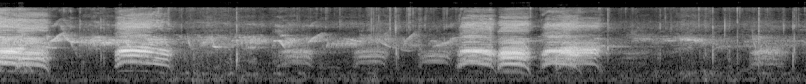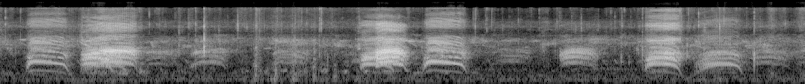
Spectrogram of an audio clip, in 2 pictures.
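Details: Loud crows fighting over food caw in harsh, arched bursts, often two or three in quick succession, spaced by brief pauses across the recording.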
